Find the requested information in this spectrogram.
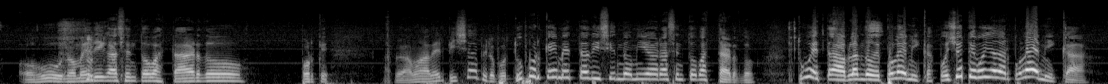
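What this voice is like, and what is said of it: Put-on Andalusian gitano accent. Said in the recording (Spanish): “¿Por qué pones ese acento bastardo en mi podcast? ... ha sido poseído por el espíritu de un gitano andaluz”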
